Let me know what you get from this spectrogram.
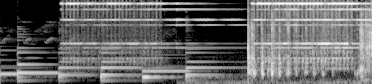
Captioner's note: phone rings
